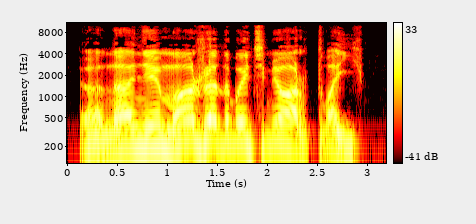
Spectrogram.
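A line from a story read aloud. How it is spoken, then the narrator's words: Screaming. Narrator (Russian): завопила Энни Уилкс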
